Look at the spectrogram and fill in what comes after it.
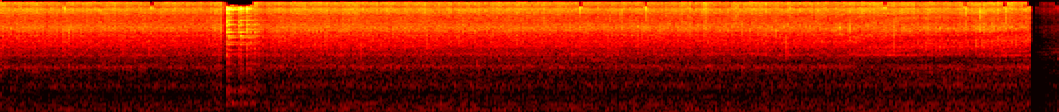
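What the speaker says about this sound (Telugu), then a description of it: "ఉప్పు వేసి ఇంతకుముందు ఉడకబెట్టుకున్న పప్పులో పోపు వేసేసాను, కలిపేసాను." Spices for a dal tempering sizzle steadily in hot oil, a constant crackling hiss throughout, with a brief louder stir or clatter near the start and a sharp drop at the very end.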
